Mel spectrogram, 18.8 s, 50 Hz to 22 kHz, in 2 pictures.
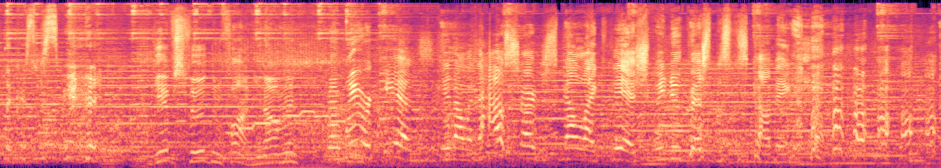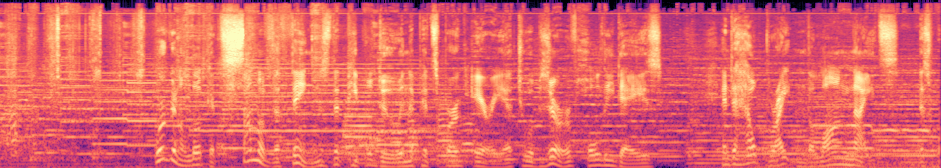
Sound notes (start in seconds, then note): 4.6 laughs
